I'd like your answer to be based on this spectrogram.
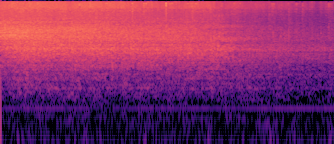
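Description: Water poured into a hot pan while making sheer khurma gives a loud, close hiss of steam that slowly fades and softens over a few seconds.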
